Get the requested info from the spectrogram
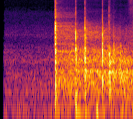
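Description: Pool cue striking the cue ball with a sharp clack a little under a second in, followed by a quick run of about five clacks of pool balls knocking together.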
